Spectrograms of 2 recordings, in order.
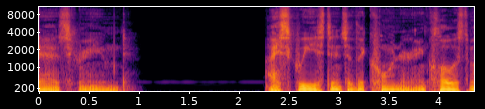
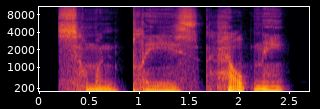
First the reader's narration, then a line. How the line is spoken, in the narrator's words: I whispered out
